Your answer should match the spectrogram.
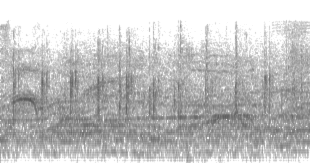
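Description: An audience applauds after a reading against gender violence, a dense crackle of many hands clapping that holds at an even level throughout, with faint crowd voices and a brief whistle mixed in.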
